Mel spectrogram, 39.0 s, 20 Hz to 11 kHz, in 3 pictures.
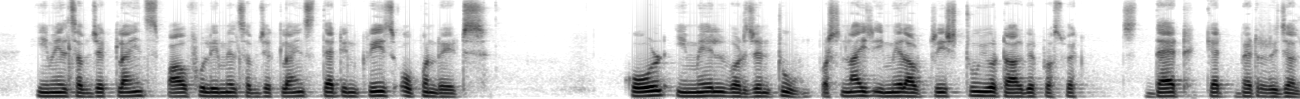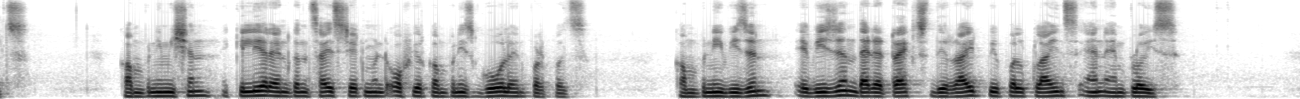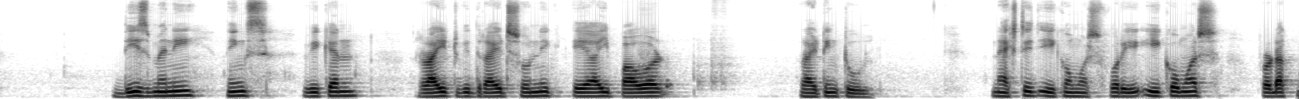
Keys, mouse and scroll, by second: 4.9 click, 13.1 click, 18.7 click, 27.5-28.2 scroll down 1, 29.9-31.2 scroll up 1.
